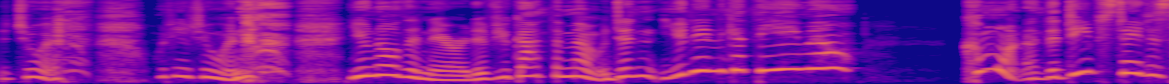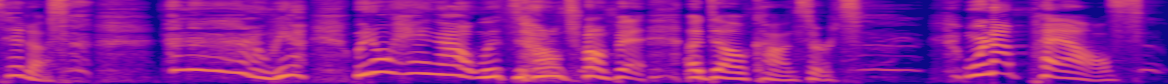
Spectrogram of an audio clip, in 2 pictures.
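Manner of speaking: hammed-up host scolding her co-host; mock Meredith, exasperated. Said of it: "She, like".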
